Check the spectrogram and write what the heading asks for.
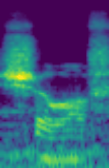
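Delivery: muttered under breath. During the game, reacting to another character's flashy move, muttered under breath. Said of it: "Under my breath".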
